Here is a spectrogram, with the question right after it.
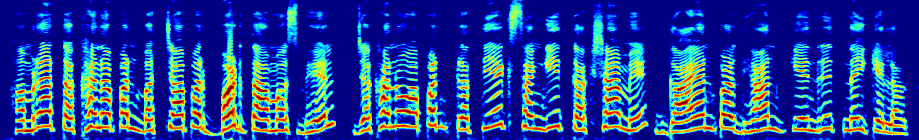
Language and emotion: Maithili, angry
